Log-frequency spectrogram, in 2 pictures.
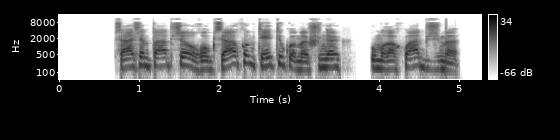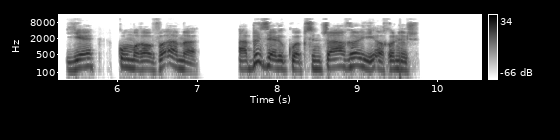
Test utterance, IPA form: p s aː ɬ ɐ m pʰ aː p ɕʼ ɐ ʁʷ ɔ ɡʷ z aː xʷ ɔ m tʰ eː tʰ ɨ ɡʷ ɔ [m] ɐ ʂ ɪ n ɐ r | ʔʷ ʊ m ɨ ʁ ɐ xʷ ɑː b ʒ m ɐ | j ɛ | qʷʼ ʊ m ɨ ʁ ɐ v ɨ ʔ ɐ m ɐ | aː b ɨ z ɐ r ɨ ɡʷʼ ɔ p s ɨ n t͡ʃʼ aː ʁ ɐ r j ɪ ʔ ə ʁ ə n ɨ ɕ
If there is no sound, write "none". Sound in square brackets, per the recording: m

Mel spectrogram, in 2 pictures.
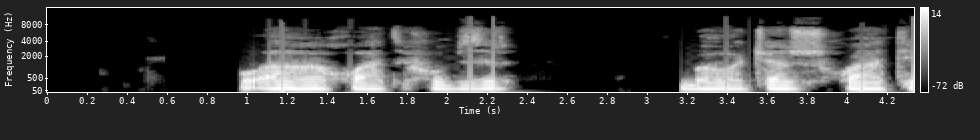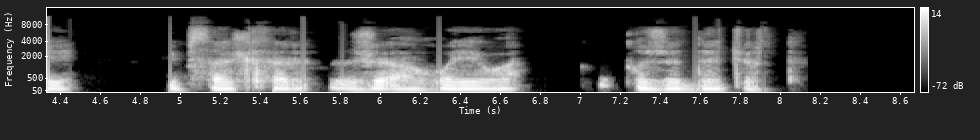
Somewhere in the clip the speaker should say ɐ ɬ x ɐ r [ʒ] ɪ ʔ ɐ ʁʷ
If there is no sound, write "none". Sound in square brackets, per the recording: ʒ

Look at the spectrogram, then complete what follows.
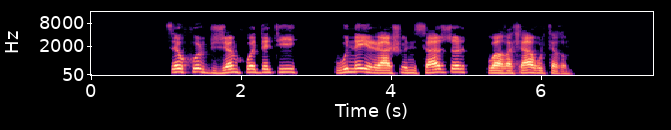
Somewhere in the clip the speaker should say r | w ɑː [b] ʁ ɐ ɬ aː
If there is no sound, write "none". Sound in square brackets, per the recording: none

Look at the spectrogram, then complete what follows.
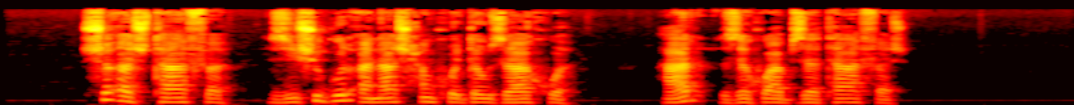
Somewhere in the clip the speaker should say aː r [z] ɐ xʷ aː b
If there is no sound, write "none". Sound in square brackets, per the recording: z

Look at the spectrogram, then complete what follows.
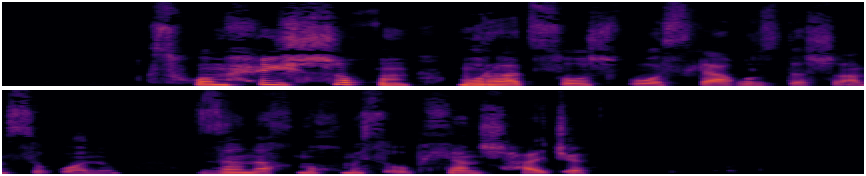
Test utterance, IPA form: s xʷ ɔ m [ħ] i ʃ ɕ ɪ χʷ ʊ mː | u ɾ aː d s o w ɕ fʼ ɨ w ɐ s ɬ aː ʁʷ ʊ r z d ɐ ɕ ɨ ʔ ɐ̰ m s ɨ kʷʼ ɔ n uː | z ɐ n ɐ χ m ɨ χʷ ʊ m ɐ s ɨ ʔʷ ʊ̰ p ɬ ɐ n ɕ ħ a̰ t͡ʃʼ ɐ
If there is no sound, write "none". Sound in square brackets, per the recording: ħ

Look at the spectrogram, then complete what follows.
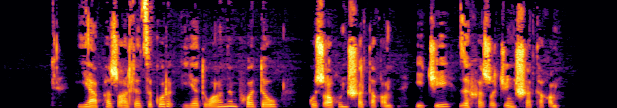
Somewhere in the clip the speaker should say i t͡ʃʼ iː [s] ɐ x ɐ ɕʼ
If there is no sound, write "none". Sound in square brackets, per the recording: z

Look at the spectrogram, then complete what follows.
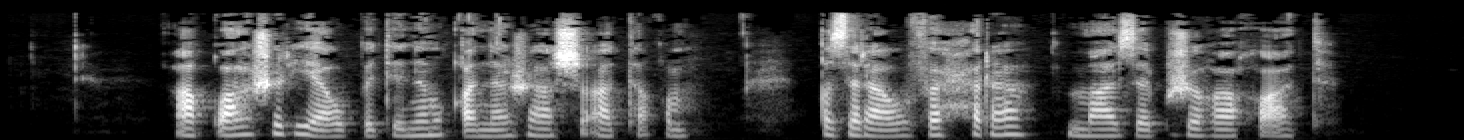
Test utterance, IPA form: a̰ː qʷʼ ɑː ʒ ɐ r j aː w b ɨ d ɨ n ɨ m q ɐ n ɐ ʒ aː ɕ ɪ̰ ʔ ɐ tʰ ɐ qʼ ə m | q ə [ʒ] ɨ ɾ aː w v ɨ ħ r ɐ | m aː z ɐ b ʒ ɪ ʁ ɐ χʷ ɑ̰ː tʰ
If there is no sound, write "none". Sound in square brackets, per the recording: z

